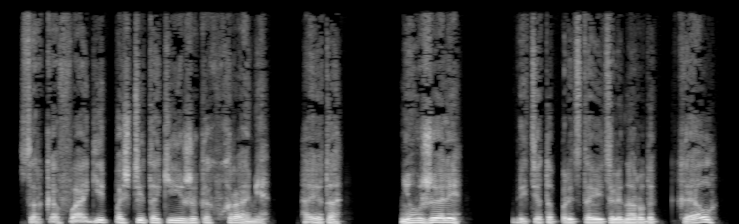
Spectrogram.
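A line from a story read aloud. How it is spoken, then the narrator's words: Apprehensive breathy exhale. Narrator (Russian): выдохнул Минос с опасением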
